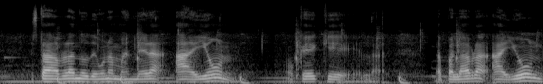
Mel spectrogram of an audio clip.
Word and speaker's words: Aion: Y Salakia no puse la pronunciación, pero vamos a escucharla para ver. Strong's G165, Ion. Ok, so Aion.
